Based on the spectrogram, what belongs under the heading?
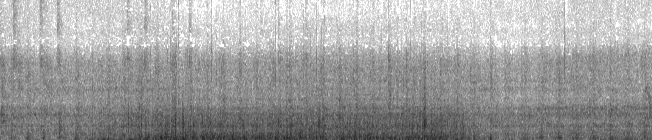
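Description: Lohit Express passenger train running along the track, heard from inside one of its moving coaches: a steady rumble of wheels on rail with light clatter, getting louder about two seconds in.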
